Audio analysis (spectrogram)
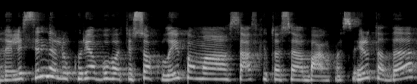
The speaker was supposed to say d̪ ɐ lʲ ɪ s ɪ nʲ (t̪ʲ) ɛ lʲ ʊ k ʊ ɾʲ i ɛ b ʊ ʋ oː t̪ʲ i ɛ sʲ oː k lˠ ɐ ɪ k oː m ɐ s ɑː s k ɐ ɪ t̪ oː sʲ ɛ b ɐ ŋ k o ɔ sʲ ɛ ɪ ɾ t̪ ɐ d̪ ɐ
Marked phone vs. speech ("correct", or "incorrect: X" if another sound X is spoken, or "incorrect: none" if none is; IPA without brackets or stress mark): incorrect: d̪ʲ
